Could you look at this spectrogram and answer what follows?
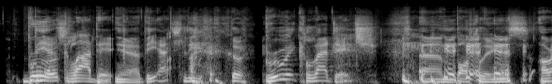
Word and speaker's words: Bruichladdich: Bruichladdich, it looks like it should be pronounced Bruichladdich, but I've been watching the film today and it's Laddie. Bruichladdich. Bruichladdich. Bruichladdich.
